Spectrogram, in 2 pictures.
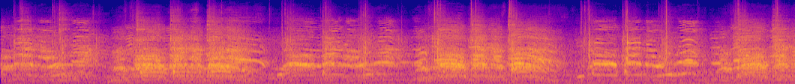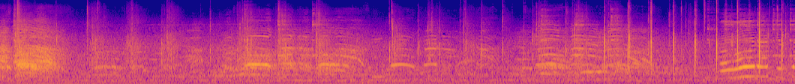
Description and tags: "El violador eres tú": el potente himno feminista nacido en Chile. Cantado en una manifestación feminista en Valencia, España.
Sound hunter from Valencia, Spain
